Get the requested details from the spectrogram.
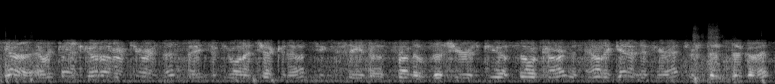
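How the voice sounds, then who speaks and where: Man making a ham radio call over static. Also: on the high side. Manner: brisk, procedural on-air radio talk. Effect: heard over a shortwave radio receiver. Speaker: special event station radio operator. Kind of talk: ham radio call, calling CQ with phonetic call signs. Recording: tinny radio audio from a distance with loud static.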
